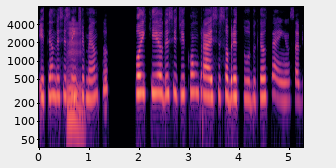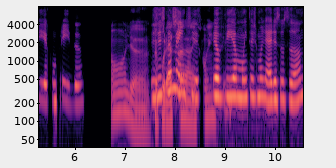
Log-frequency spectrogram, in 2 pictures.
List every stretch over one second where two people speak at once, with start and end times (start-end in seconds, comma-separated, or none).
7.5-9.0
